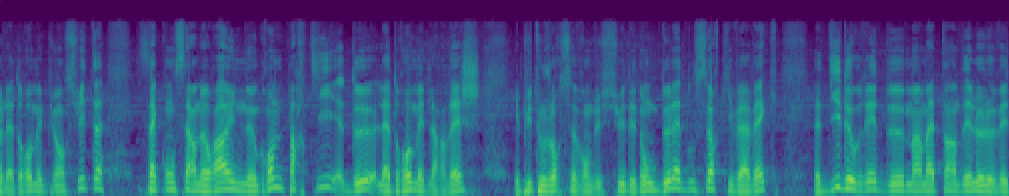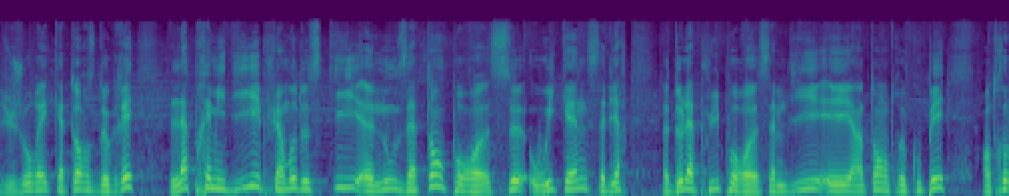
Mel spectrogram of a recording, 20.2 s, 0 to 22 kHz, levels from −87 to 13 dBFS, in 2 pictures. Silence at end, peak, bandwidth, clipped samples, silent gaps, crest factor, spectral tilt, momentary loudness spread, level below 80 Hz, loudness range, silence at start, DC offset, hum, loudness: 0 s; 0 dBFS; 14 kHz; under 0.1%; none; 14 dB; -7 dB/octave; 7 LU; -48 dBFS; 1 LU; 0 s; under 0.1%; none; -15 LUFS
